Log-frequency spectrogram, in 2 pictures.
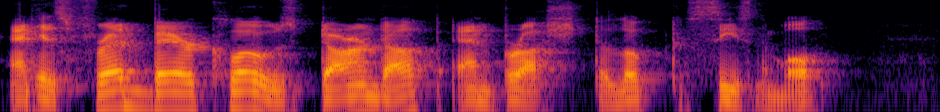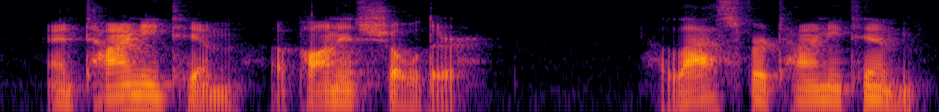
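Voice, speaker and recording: A man's voice: low-pitched, a bit bright, exaggerated voice. A man narrating a classic radio drama in a theatrical, emphatic storytelling style.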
